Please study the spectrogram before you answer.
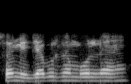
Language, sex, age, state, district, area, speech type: Hindi, male, 30-45, Uttar Pradesh, Mirzapur, rural, conversation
